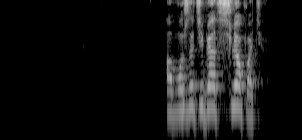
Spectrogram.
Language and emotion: Russian, angry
